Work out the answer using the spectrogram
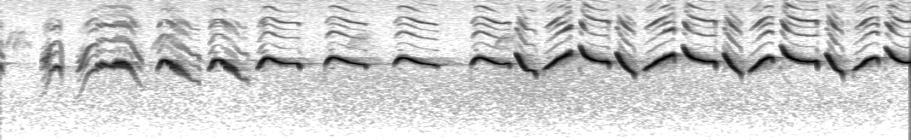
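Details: Wild Chinese hwamei singing in shady woods around a Tenmangu shrine, Joso, Ibaraki, Japan: loud, rich whistled notes repeated about twice a second. Early notes are slurred downward, later ones arch up and down in a lively, varied series.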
